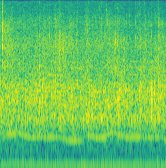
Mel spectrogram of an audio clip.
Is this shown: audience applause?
yes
